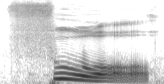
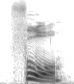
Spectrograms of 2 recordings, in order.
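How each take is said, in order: First: The word is drawn out very slowly. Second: The word is said at a normal speed. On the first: "then I will repeat each word very slowly" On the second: "I'm going to say each word normally first"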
